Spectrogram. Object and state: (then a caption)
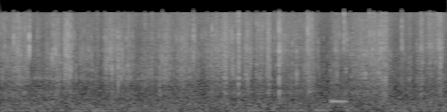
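Plastic bubble wrap sheet. Fingertips and nails tap and scratch across a clear plastic bubble wrap sheet lying flat on a desk. The result is a quiet, steady, bright crinkling texture scattered with short, sharp clicks.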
